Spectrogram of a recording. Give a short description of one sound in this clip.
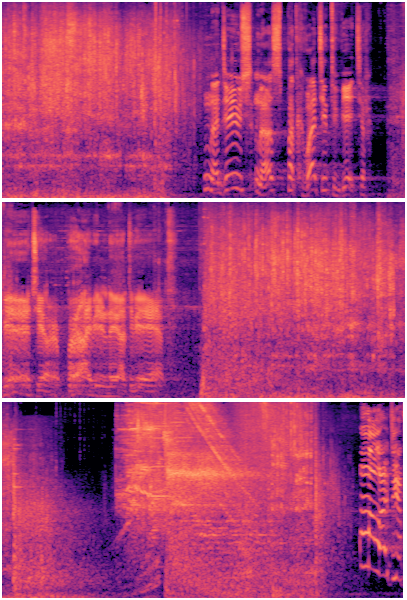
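A young female voice speaks with animation.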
